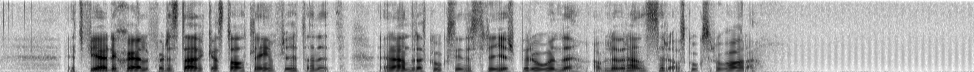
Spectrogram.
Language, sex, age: Swedish, male, 28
